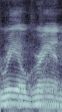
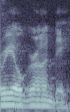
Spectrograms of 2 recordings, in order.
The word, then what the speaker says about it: Rio Grande: grand down there Rio Grand is ok the Rio Grand that's what we call it probably all the way down through Texas is the Rio Grand okay okay if you're from New York it's the real grande yeah well anyways we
